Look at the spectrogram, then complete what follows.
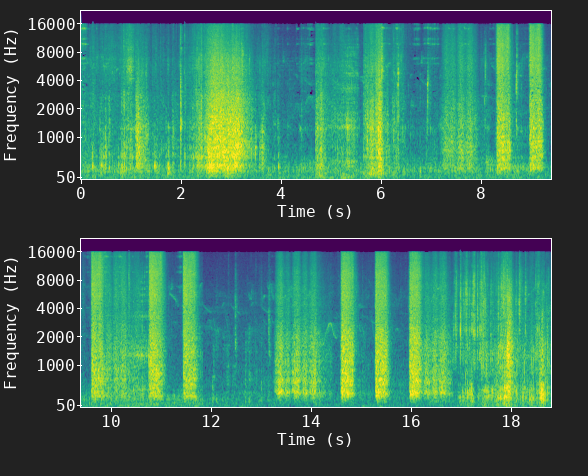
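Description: A series of sharp knocks and cracks at uneven intervals, thickest in the second half, with a longer rustling noise a couple of seconds in.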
